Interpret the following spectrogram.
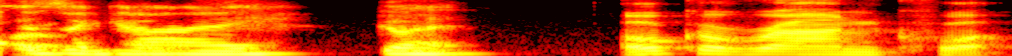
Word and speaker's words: Okoronkwo: Ogbonnia Okoronkwo. Okoronkwo. That's how you say it.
